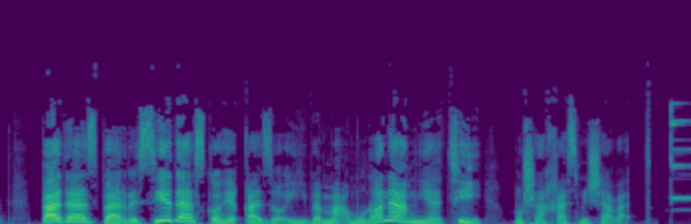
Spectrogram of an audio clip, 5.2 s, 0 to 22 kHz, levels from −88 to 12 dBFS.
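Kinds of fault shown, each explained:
No faults can be heard.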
